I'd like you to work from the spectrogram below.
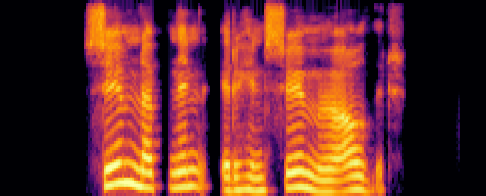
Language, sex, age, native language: Icelandic, female, 18-19, Icelandic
